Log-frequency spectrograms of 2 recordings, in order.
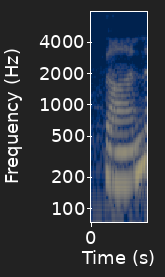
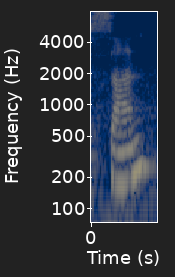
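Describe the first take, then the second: First: The word begins with a th sound. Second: The word begins with an s sound. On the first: A young child's normal speech error. "a three-year-old who says thun" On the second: The accurate target pronunciation. "instead of sun"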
